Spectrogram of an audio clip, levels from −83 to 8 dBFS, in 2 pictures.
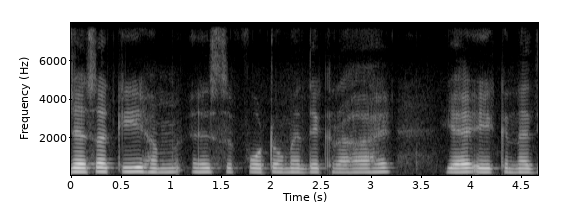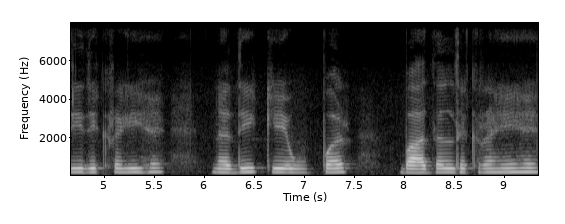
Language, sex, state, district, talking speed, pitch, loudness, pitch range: Hindi, female, Goa, North and South Goa, 140 wpm, 200 Hz, -20 LUFS, 195-210 Hz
